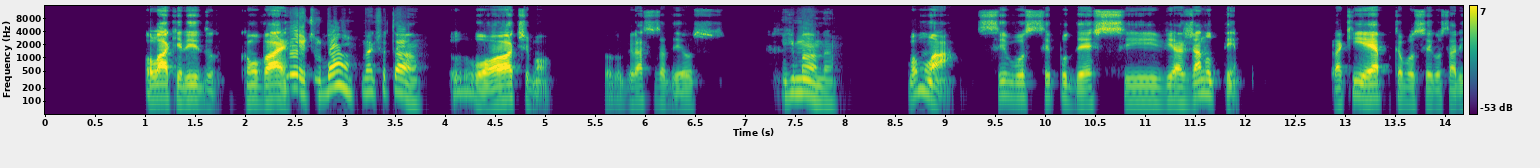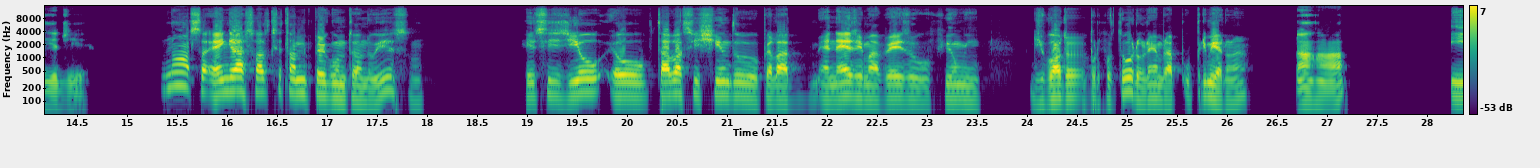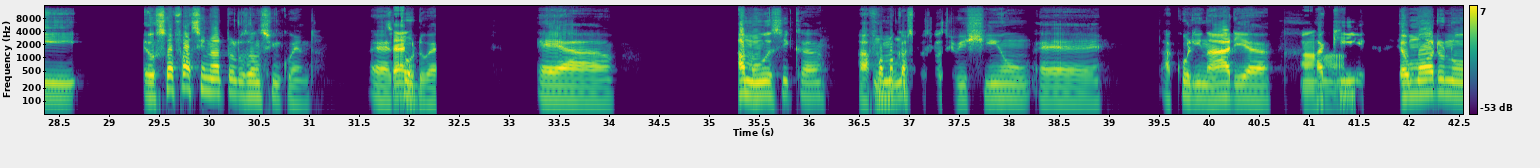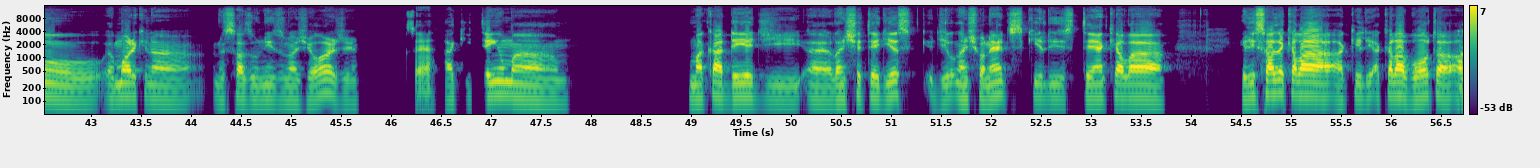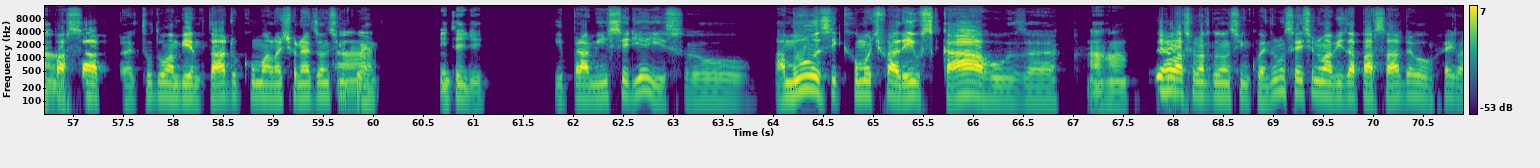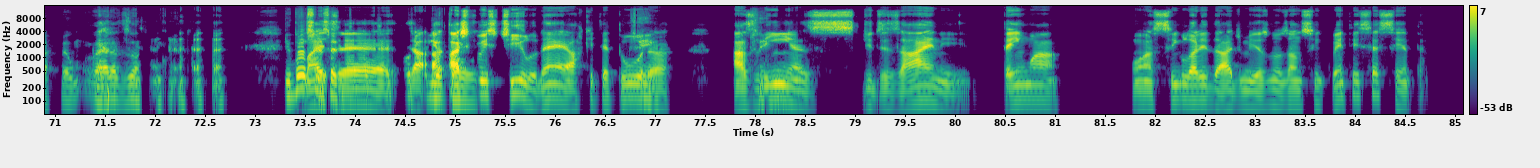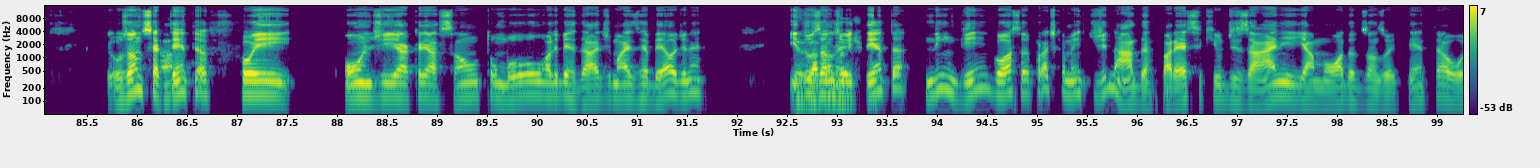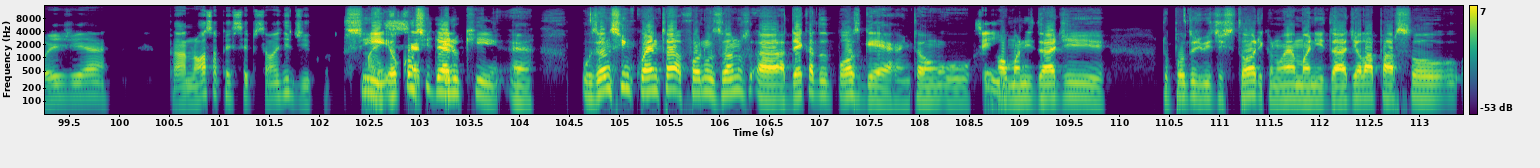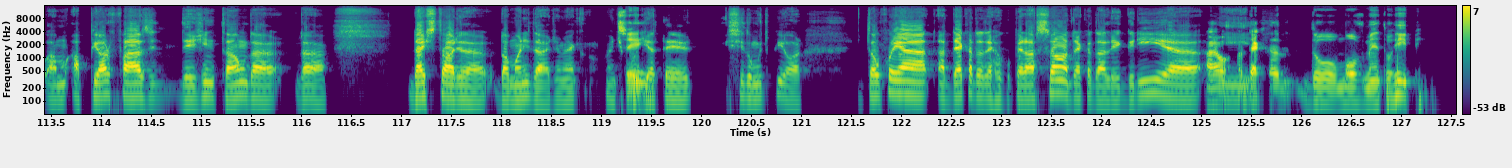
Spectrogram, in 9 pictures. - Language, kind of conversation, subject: Portuguese, unstructured, Se você pudesse viajar no tempo, para que época iria?
- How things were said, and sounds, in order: tapping; laugh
